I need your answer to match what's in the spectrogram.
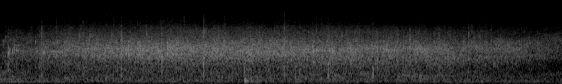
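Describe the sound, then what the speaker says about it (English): An audience at a Texas DOT safety banquet gives steady, moderately loud applause for sign crew supervisor Sammy Mosier, honored for 22 years, the clapping holding even and tapering slightly at the end. "All right, let's give Sammy a round of applause."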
